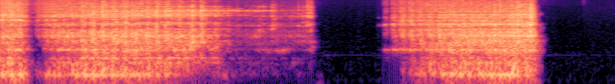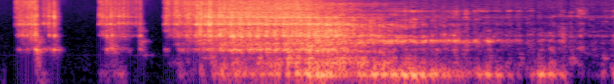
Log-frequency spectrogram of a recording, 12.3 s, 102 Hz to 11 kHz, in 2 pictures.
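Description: Wood lathe turning a live edge cherry bowl at about 700 RPM, with bursts of rough scraping gouge cuts a couple of seconds each, separated by silent pauses and short taps.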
